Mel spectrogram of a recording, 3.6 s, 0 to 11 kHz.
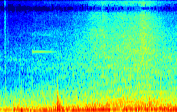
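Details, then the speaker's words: Volvo V40 showing P00BD air flow too high: as the car pulls away, a rushing whoosh builds over the engine note with throttle, boost escaping into the atmosphere, most likely an intake leak. "minute you take off, you can hear a wuss or a wish. And by hearing that wish straight away, I am kind of pointing out and seeing that to myself before I even pull into the workshop that I'm most likely going to have a intake leak somewhere somewhere."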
